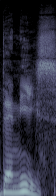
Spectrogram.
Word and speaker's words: Denis: Well, I guess they pronounced it Denise.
